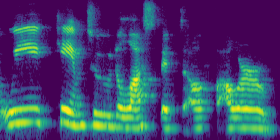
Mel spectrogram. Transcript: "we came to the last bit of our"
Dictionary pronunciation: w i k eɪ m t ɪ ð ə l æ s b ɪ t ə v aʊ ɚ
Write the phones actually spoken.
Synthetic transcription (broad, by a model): w i k eɪ m t ɪ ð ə l æ s b ɪ t ə v aʊ ɚ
